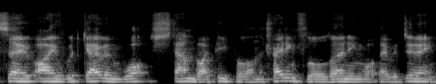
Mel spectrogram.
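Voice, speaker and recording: A man with an English accent speaks at a fairly quick pace. His medium-pitched voice keeps a monotone, flat intonation. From England. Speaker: banker and panel speaker. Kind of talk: webinar panel talk. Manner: hesitant, many fillers.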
